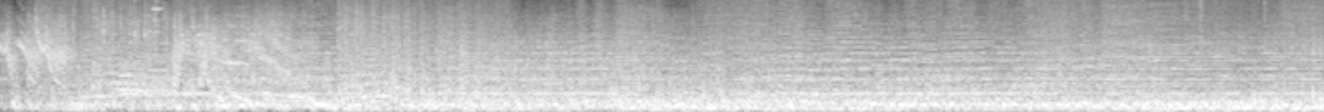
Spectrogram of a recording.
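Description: A massive explosion from a Star Wars movie, as Veers' AT-AT fires at maximum firepower and blows up the shield generator; loud, with a dense crashing roar and crackling debris that rumbles on steadily for several seconds without letting up. No voices.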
